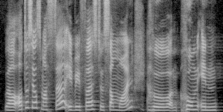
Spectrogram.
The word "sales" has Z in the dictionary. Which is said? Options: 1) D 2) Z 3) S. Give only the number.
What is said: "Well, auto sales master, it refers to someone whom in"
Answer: 3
